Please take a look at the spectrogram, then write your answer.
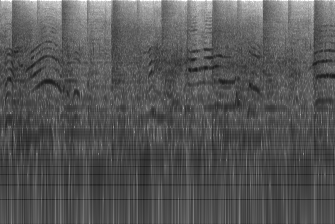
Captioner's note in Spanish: Gritos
